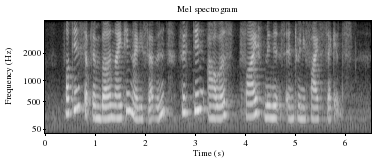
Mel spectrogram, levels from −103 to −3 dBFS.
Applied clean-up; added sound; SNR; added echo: none; none; none; none.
